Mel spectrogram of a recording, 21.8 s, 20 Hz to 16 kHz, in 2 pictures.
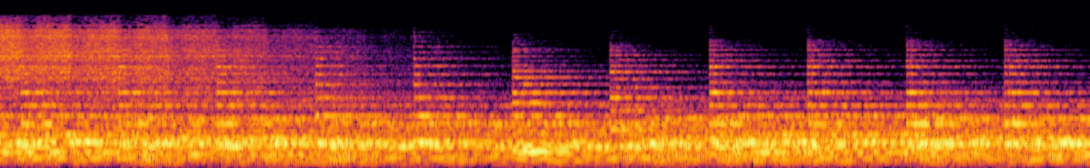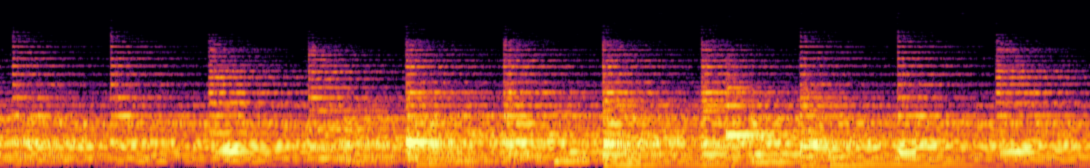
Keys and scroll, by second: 0.8 Return.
